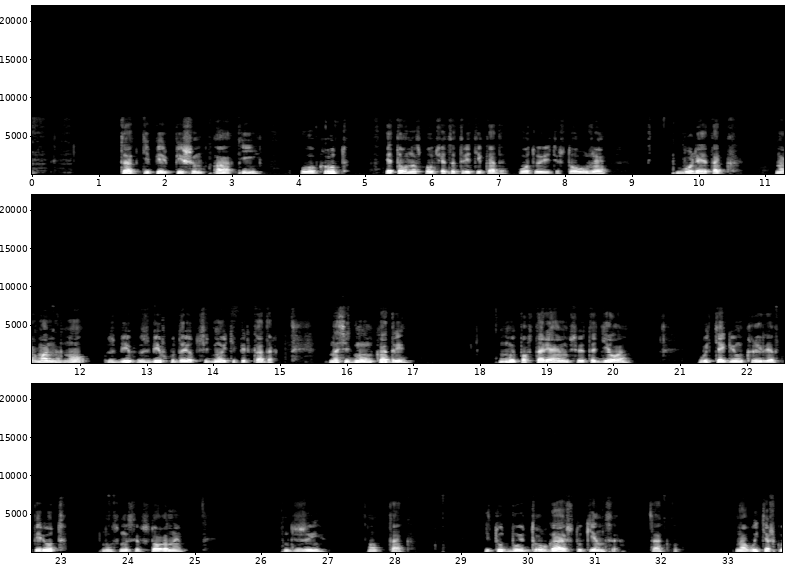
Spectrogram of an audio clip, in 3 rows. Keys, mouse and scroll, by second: 2.6 a, 2.9 i, 5.9 space, 9.7 space, 11.6 middle click, 12.1 middle click, 12.3 middle click, 12.4 middle click, 13.0 middle click, 13.4-16.0 scroll down 1, 16.0 KP_7, 17.1-18.1 scroll up 2, 18.1 click, 19.9 g, 23.7 click, 25.2-26.2 scroll down 1, 26.2 g, 31.0 g, 33.6 KP_3.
